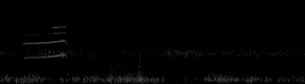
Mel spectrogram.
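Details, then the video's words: A single brief, high rising squeal opens this stretch from a bald eagle eaglet being fed its second fish of the day on a Southwest Florida nest cam, April 2017, followed by steady hiss. "E9 is Squealing"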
